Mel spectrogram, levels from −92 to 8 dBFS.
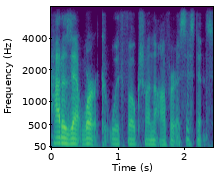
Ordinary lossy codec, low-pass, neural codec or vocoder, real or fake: Opus, 32 kbps; 7.2 kHz; codec, 16 kHz, 1.1 kbps, Voila-Tokenizer; fake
